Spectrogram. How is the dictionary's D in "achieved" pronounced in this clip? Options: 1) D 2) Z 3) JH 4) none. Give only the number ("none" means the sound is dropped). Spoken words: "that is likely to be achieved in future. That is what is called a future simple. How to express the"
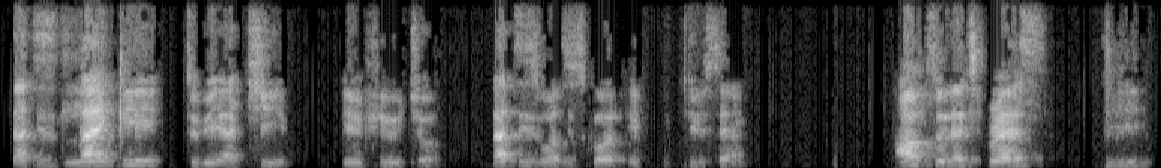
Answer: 1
